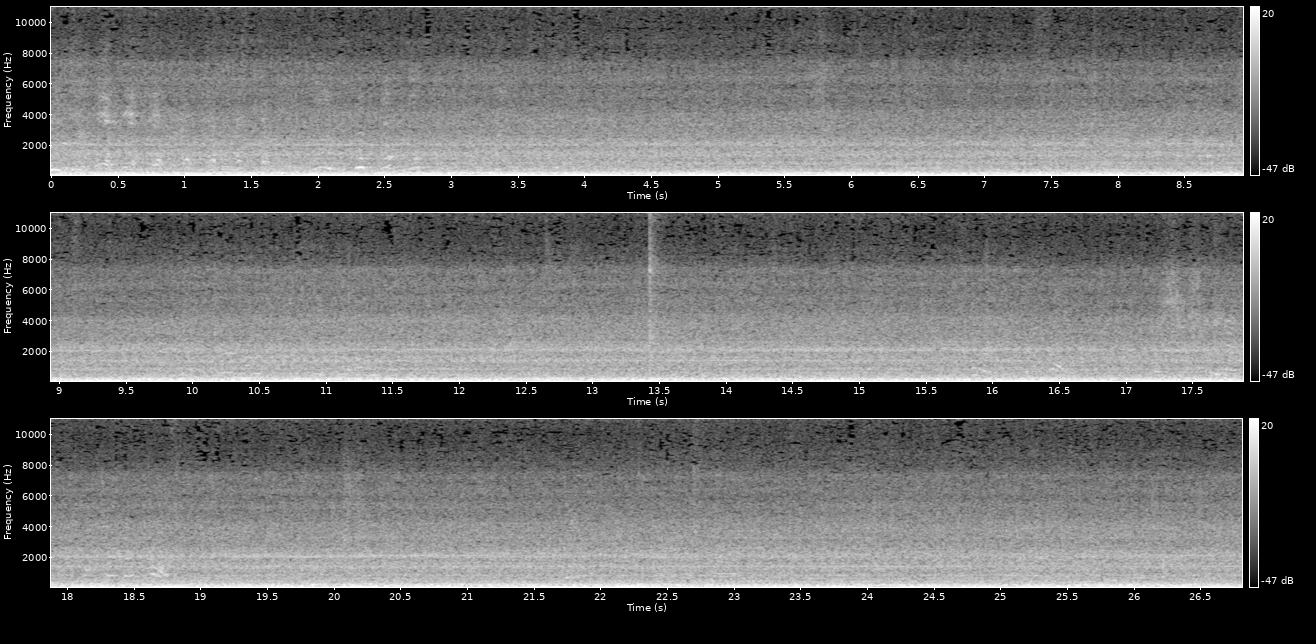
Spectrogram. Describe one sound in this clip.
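A diesel train engine idles with a steady low hum.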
